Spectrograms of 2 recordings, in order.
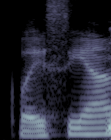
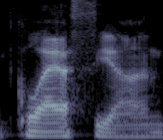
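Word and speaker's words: Glaceon: um I say glacon is that the correct pronunciation glacon yeah glacon yep okay I I was thinking it could be glasson but um yeah glacon is what my brain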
